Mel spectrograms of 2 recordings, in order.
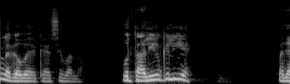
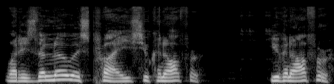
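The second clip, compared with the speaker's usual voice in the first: slow model sentence; much slower than usual. Shown as a demonstration. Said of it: "slow model sentence".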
